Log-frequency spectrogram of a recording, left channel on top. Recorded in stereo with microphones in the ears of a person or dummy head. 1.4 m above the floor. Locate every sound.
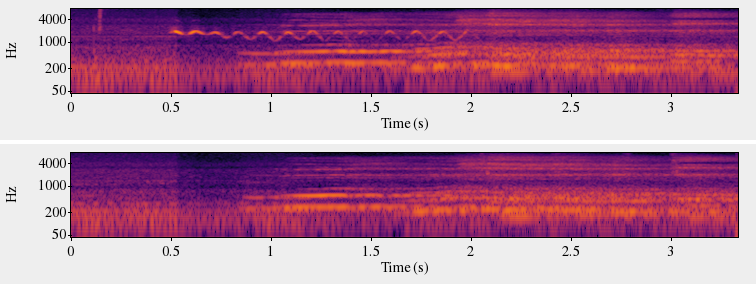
0.8 s laughter: 80° left, 1.1 m; by 3.2 s 55° left (ahead or behind), 2.5 m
